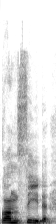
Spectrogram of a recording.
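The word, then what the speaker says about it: concede: important है अब देखिए सी ओ एन सी ई डी ई तो इसे पढ़ेंगे कंसीड अब बहुत सारे ऐसे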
